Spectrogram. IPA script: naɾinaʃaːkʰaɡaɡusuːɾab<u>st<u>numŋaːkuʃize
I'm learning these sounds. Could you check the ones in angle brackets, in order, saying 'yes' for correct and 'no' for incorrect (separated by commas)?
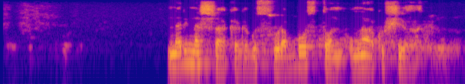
no, no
